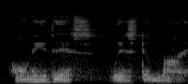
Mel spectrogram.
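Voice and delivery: put-on whisper. Retelling what a lama whispered in the speaker's ear: imitating a whisper. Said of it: "leans over and whispers in my ear".

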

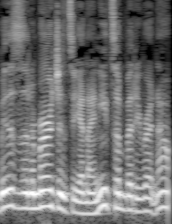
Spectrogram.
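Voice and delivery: loud, high-pitched urgent yell. Retelling a call to nine one one for a diabetic partner: retelling a shout at 911. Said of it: "I shouted at them".

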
